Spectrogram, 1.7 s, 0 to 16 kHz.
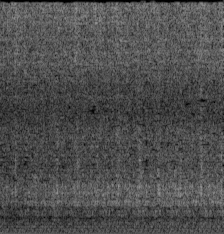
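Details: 2008 Ford Fiesta Mk6 engine started after an oil change with 3.75 l of fresh oil, checking for leaks (none at oil or air filter): steady, even low idle with a smooth rumble and no knocks or ticks. Healthy.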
